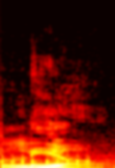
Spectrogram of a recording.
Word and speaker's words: Leo: It's written with the kanji for lion to be sure, but it's pronounced Leo.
